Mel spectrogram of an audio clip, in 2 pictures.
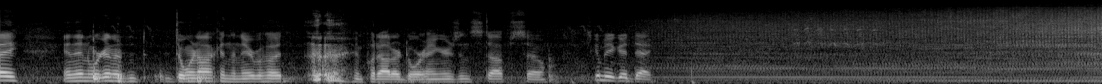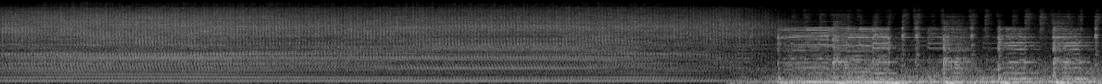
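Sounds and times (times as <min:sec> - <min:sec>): engine running: 0:05.2 - 0:20.1.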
